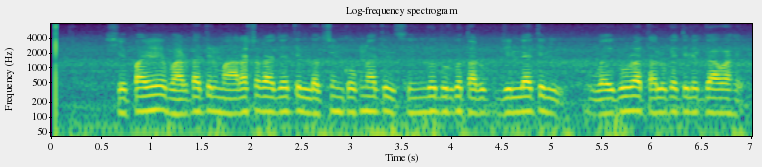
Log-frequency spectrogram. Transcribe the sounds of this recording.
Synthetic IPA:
ɕepaɾɦebʱaɾt̪at̪iːlməɦaɾaʂʈɾəɾad͡ʑjat̪iːld̪əkʂiɳkokʰɳat̪iːlɕind̪ʱod̪uɾɡʱət̪alukd͡ʑiljat̪iːl | ʋəjɡuɽat̪alukjat̪iːlek̚ɡaʋaɦe

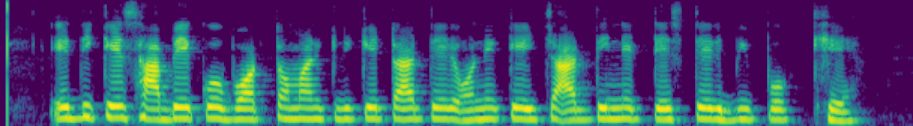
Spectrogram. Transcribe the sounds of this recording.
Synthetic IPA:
ed̪ikeʃabekobɔɾt̪omankɾikeʈaɾd̪eɾɔnekejt͡ɕaɾd̪ineɾʈesʈeɾbipokʰːe

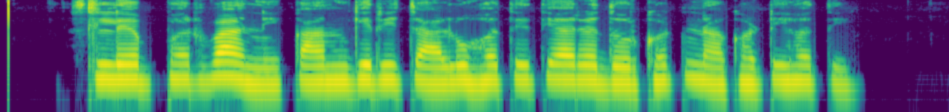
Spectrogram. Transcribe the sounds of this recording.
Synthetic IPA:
sleb̚bʱəɾʋanikamɡiɾit͡ʃalũɦət̪it̪jaɾed̪uɾɡʱəʈnaɡʱəʈiɦət̪i

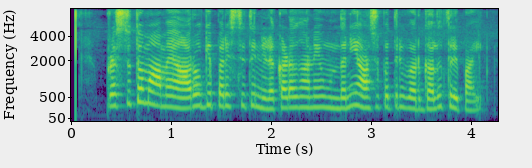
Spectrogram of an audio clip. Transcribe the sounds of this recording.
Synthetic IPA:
pɾɐst̪ut̪ɐmaːmeaːɾo̞ːɡjɐpɐɾist̪ʰit̪inilɐkɐɽɐɡaːne̞ːund̪ɐniaːʃupɐt̪ɾiʋɐɾɡaːlut̪ilipaːjḭ

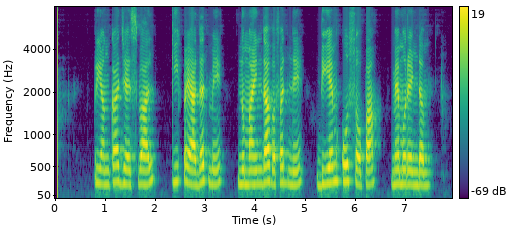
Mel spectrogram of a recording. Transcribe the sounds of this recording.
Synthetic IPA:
pɾijə̃ŋkad͡ʒɛːsʋaːl | kiqɪjaːd̪ət̪mẽ | nʊmaːɪ̃nd̪aʋɐfəd̪ne | ɖiːemkosɔːpa | mɛːmoːɾɛ̃ːɳɖəm

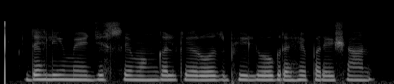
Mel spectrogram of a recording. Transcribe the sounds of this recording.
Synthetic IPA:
d̪ɛɦlimẽd͡ʒɪsːemɐ̃ŋɡəlkeɾoːzbʱiloːɡɾɐɦepɐɾeːʃaːn

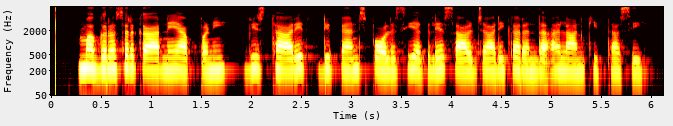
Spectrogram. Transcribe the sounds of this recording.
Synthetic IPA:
məɡɾõːsəɾkaːɾneːaːpɳiː | ʋɪst̪ʰaːɾɪt̪ɖɪpʰɛːnspɔːlɪsiːəɡleːsaːld͡ʒaːɾiːkəɾənd̪aːʔɛːlaːnkiːt̪aːsiː

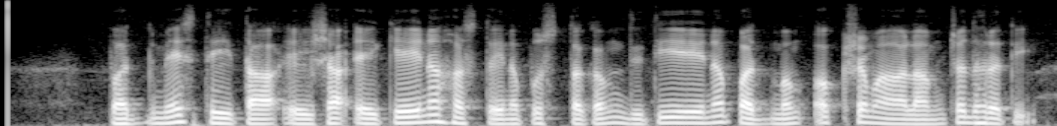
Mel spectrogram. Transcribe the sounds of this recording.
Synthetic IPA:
pɐd̪meːst̪ʰiːt̪aːʔeːʃaʔeːkeːnɐɦɐst̪eːnɐpust̪ɐkɐmd̪wit̪ijeːnɐpɐd̪mɐmɐ̰kʂɐmaːlaːmt͡ʃɐd̪ʱɐɾɐt̪ḭ

